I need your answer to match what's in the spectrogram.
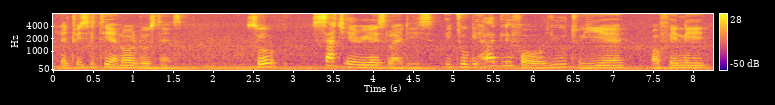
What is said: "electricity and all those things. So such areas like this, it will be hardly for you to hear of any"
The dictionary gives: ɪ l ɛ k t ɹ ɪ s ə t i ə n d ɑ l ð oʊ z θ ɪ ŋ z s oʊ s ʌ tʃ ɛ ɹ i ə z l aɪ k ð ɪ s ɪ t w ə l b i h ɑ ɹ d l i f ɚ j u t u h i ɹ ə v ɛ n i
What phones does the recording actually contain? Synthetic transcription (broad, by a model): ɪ l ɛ k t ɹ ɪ s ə t i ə n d ɑ l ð oʊ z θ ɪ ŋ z s oʊ s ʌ tʃ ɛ ɹ i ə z l aɪ k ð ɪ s ɪ t w ə l b i h ɑ d l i f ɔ j u t u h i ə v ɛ n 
